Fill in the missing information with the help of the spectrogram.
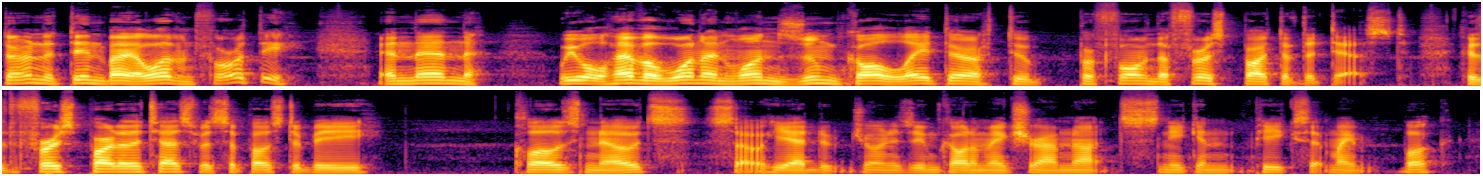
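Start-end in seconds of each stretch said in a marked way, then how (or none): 0.0-7.0 poor, put-on Russian accent. Speaker quotes the Russian man setting their test deadline, in a bad Russian accent. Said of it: "That was not a very good Russian accent".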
